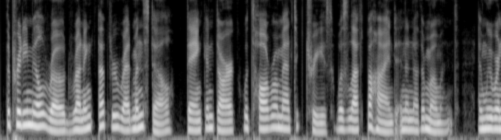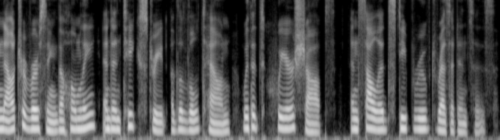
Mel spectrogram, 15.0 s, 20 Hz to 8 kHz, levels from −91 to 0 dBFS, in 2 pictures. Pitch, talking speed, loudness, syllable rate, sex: 175 Hz, 180 wpm, -19 LUFS, 5.0 syllables/s, female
